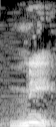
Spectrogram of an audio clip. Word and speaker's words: ni: 3rd syllable. Ni. Just like K-N-E-E.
